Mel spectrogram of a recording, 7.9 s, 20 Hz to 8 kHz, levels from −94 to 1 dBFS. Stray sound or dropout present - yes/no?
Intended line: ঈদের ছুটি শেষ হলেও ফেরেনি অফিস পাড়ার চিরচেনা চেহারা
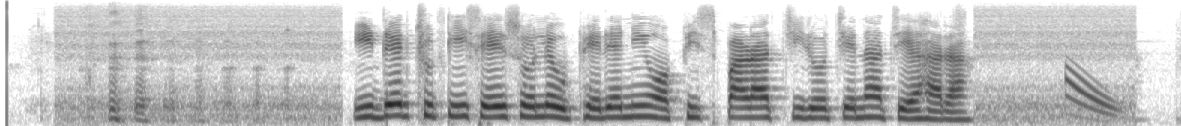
yes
